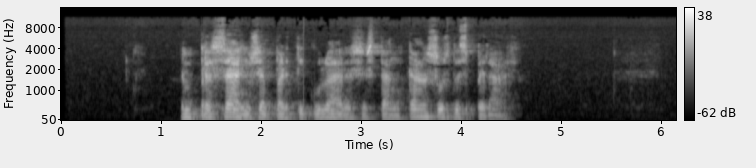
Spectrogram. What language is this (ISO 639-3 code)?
glg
